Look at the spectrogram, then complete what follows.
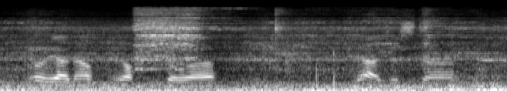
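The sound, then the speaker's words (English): A train pulls in, its wheels squealing in wavering high whines over a steady, loud rumble of rail noise, with a few sharp metallic hisses along the way. “waiting for the train to come.”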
